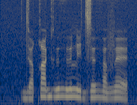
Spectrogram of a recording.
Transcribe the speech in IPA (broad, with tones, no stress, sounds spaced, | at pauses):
d ɨ˨˩˦ q ɛ˦˥ ɡʱ ɨ˦˥ ɦ ɨ˦˥ l i˦˨ d z ɘ˦˥ ɦ ɐ˦˨ v ɛ˦˨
